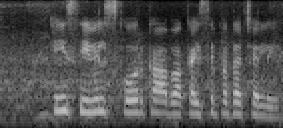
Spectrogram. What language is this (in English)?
Bhojpuri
